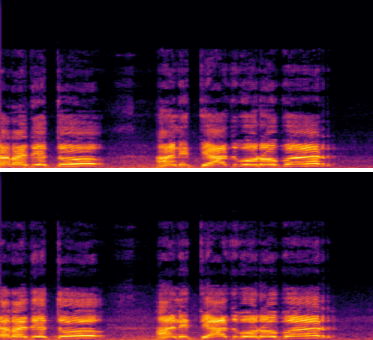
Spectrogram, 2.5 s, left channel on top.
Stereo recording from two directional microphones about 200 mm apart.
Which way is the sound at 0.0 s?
15° left (ahead or behind).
